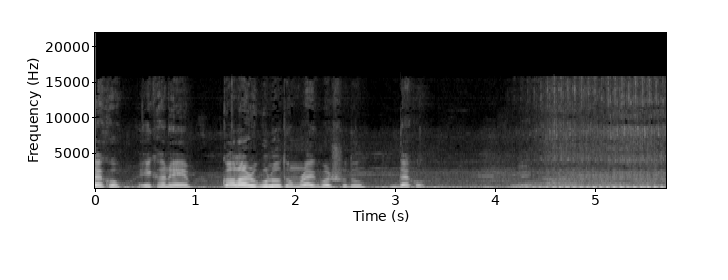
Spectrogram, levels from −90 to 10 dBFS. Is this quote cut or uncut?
cut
